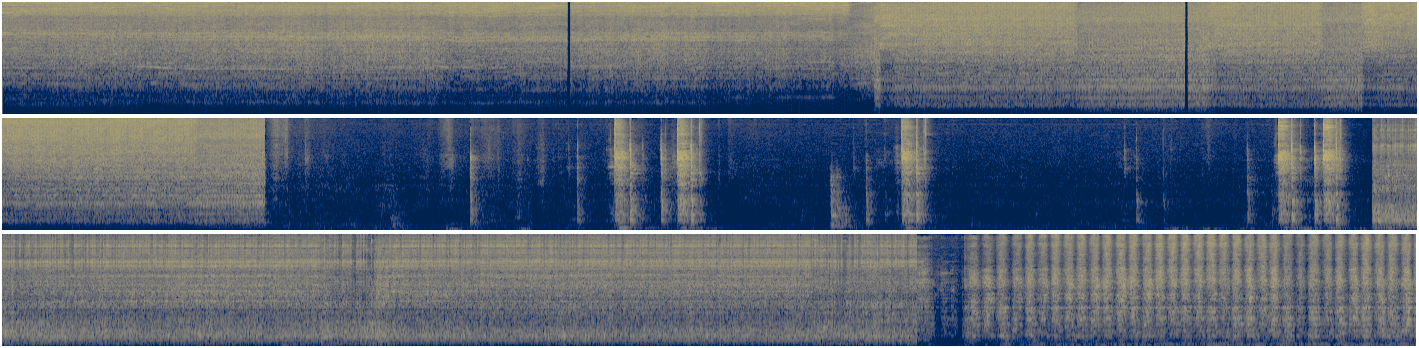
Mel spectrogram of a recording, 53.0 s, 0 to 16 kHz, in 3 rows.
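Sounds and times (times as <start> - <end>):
sawing or filing strokes: 46.7 - 53.0.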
